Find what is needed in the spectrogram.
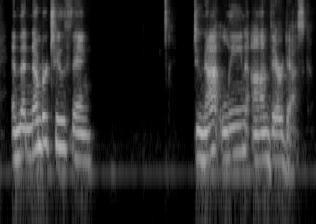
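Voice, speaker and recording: A woman's somewhat breathy voice at a fairly slow pace, in a very clean recording with a silent background. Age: 60s. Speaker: career coach / hiring expert. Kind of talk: interview advice. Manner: animated.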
